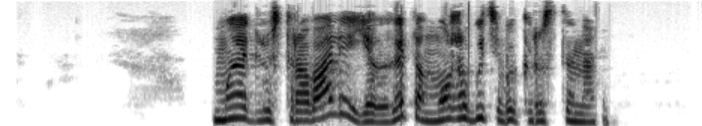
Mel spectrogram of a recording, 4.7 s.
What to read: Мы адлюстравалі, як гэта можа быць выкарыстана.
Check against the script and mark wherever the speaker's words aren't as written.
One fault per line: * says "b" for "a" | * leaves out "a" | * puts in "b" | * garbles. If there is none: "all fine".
all fine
